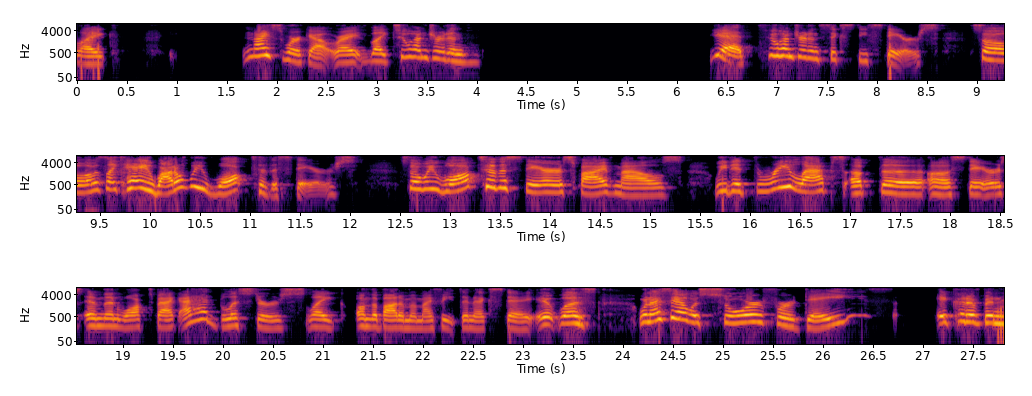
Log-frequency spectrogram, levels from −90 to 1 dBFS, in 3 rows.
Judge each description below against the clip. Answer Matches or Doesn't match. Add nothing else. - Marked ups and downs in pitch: Matches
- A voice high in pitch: Matches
